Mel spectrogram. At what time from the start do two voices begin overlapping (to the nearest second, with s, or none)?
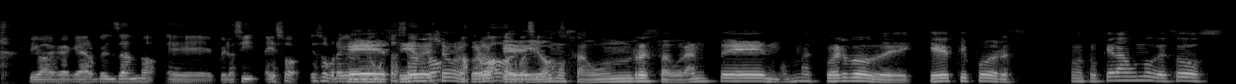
3 s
